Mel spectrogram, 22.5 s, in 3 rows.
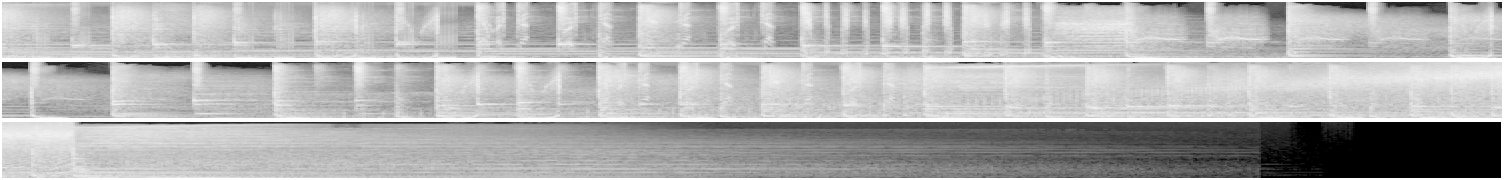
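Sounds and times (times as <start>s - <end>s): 
turntable scratching: 0.0s - 8.2s, 9.3s - 16.2s.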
